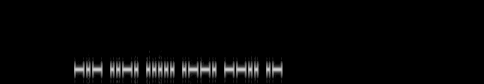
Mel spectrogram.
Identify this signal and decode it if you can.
Morse code, heard as a keyed tone, about 40 wpm, 700 Hz. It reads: KF5PZA
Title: USA Call Signs - 6 Characters - Repeated 3x - 40wpm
